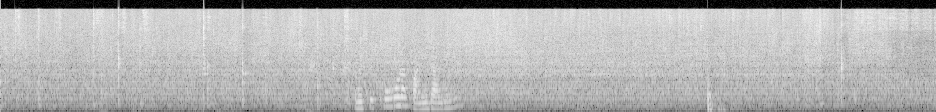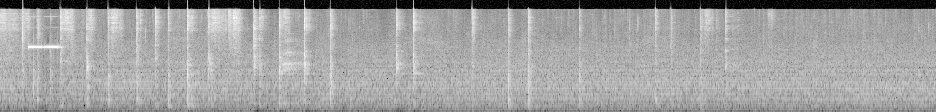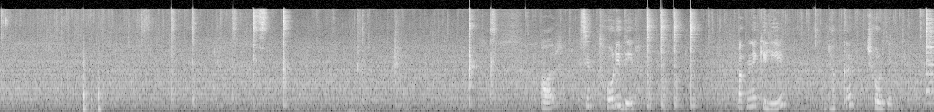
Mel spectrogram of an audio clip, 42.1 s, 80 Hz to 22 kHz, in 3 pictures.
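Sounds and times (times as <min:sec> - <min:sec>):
water sizzling in hot pan: 0:00.0 - 0:42.0
short high beep: 0:14.4 - 0:15.0.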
